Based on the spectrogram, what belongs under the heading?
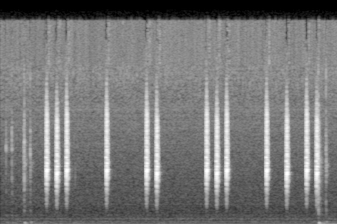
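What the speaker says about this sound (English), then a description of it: "change the pitch of some of these closed hats to create a little bit more variation" Sparse, crisp closed hi-hat ticks in an uneven rhythm, slightly different in pitch from hit to hit, with a soft low thump near the start and end.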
